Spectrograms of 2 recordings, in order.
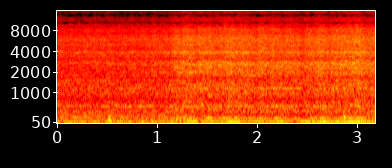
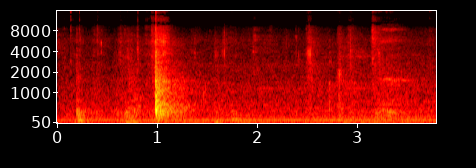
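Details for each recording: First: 2014 Dodge Dart 2.4L MultiAir after installing a used MultiAir brick (variable valve actuation unit) that would not sit flat: engine starts and revs cleanly with steady even note, no stumble; runs much better than the previous brick. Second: 2014 Dodge Dart 2.4L MultiAir, morning after installing a used brick: extended cranking, fast steady starter churning, engine never catches, codes erased; owner fears burning the starter, suspects brick oil pressure not built up.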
